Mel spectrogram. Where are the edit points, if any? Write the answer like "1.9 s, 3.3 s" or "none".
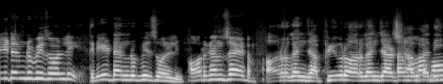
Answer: none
